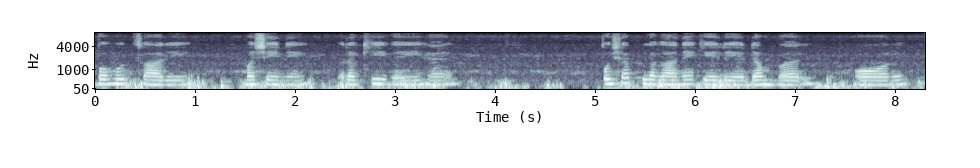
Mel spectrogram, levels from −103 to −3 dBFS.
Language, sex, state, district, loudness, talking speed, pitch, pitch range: Hindi, female, Rajasthan, Bikaner, -16 LUFS, 95 wpm, 190 Hz, 185-215 Hz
